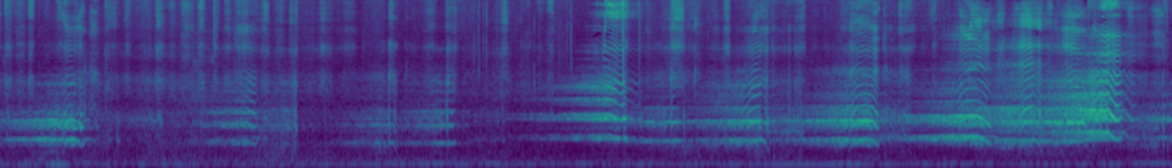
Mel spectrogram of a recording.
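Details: Horror sound-effect collection of a ghost baby crying: whimpering, then rising wailing cries in a small room; infant cry.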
